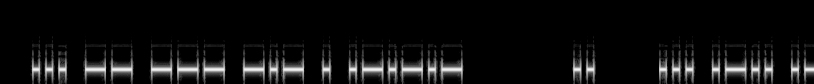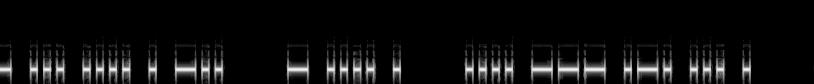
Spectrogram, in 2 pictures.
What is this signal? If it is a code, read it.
Morse code, heard as a keyed tone, about 18 wpm, 700 Hz. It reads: SMOKE. I SLASHED THE HORSE
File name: Book One / 09-Chapter 9 - 18 WPM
